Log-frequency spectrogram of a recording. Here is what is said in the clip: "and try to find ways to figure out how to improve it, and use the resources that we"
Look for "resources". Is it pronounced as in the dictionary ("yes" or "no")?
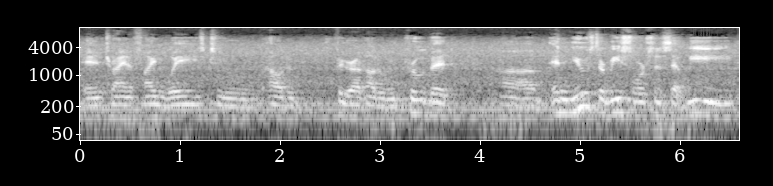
yes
